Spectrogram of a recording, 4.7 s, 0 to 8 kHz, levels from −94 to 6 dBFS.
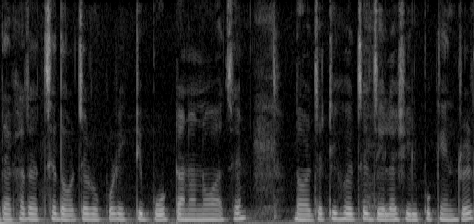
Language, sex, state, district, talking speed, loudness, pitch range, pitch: Bengali, female, West Bengal, Malda, 175 wpm, -34 LUFS, 180-195 Hz, 190 Hz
